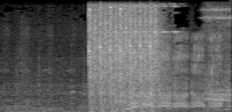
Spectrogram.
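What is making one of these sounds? A machine gun fires a rapid burst.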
